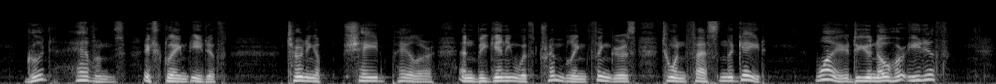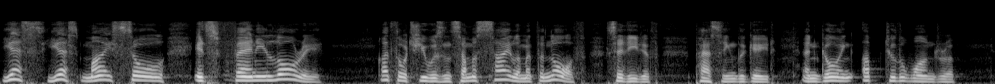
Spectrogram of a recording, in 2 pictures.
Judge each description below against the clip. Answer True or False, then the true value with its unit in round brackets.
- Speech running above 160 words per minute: False (155 wpm)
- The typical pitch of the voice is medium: True (160 Hz)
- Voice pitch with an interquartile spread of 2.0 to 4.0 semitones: False (4.9 semitones)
